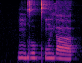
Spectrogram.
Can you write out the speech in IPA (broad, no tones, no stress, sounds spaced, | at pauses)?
ŋ ɡ ɤ kʷʼ ẽ j a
